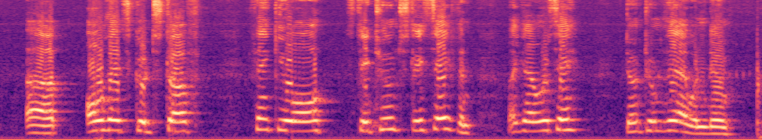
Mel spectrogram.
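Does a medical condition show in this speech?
Yes: cerebral palsy, spastic diplegia.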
